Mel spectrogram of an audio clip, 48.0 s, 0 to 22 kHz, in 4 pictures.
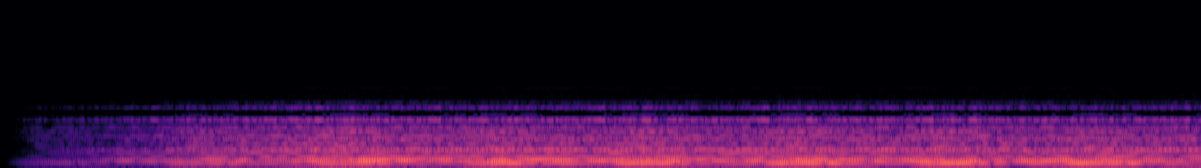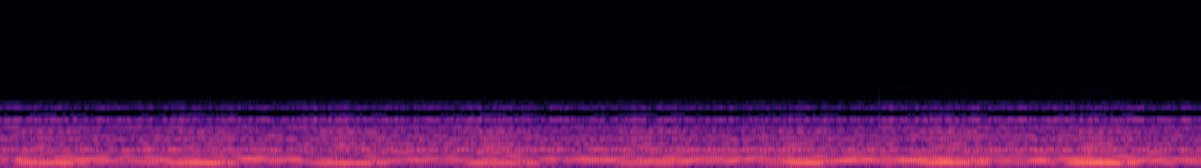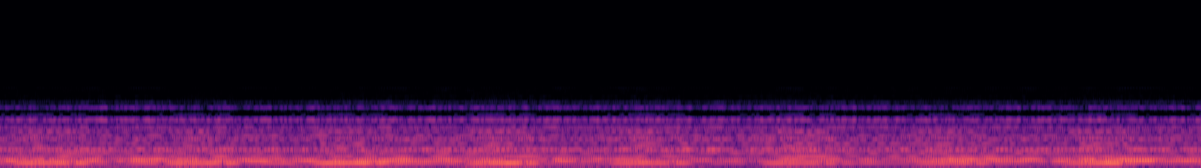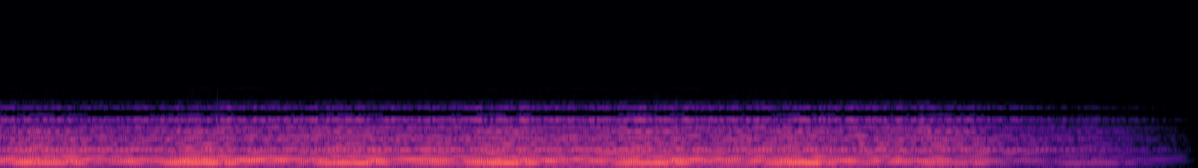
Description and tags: Warm Ambient Drone
Ambient drone in the key of C, 80bpm.
Atmosphere, Ambient, Drone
